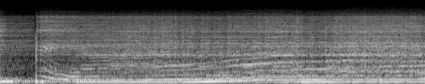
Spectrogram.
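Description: Live band playing on stage: the drums drop out just after the start, leaving long held bass notes and sustained chords, with a falling slide early on and a slowly rising held note.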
